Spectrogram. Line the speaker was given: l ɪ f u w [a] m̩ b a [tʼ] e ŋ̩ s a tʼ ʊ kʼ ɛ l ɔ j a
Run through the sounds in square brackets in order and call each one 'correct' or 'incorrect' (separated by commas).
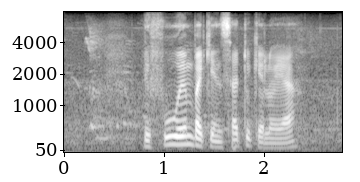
incorrect, incorrect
